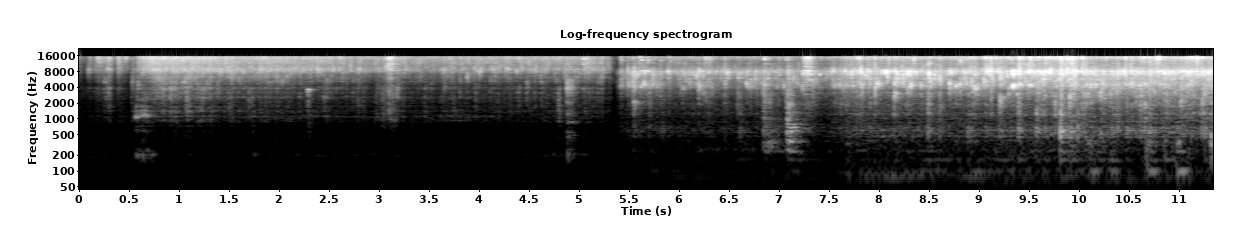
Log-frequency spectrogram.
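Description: Tempering sizzling in hot oil: mustard seeds, onion, byadgi chillies and curry leaves frying in a pan. It is a steady hiss that becomes louder and fuller about five seconds in, with a few short knocks.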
